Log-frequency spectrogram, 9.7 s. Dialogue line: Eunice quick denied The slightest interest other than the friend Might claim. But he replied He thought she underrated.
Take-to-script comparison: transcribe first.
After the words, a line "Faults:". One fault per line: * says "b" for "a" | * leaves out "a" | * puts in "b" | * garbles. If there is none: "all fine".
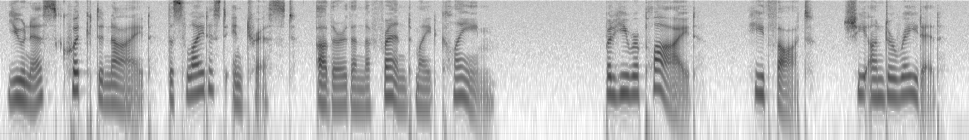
Eunice quick denied The slightest interest other than the friend Might claim. But he replied He thought she underrated.
Faults:
all fine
